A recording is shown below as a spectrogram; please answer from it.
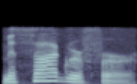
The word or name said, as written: mythographer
